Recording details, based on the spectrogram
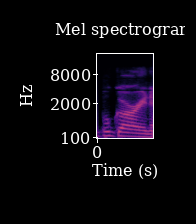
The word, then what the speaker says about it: Bulgari: The Bulgari. Am I saying that right? – It's a Bulgari necklace.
